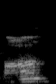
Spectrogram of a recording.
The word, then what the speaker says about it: bam: Bam. Yeah, it's bam. It'd probably be pronounced more like bomb, but if it helps remember it, like it sounds like the onomatopoeia for explosion.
